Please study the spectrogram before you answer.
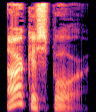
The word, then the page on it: archespore: British English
